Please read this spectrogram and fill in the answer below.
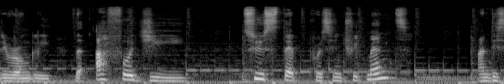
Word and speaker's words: Aphogee: the protein treatment i'll be using is the afro g i have said it wrongly the aphogee two-step protein treatment and this is what it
